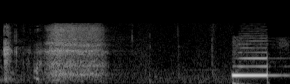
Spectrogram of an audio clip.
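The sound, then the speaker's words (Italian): A person blows their nose in one broad, noisy burst, followed by softer sniffing sounds and then a short, loud electronic beep. “Scusi, mi stavo soffiando il naso.”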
